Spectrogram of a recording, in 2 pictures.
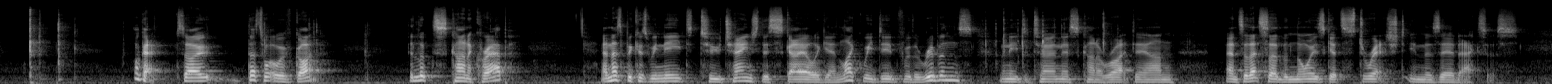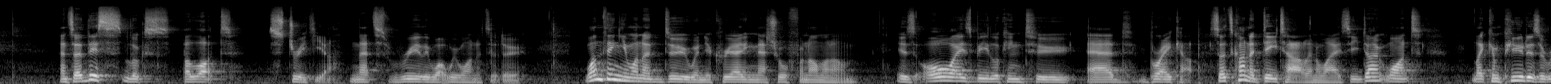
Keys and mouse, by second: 0.5 ctrl+space, 1.0 middle click, 1.6 shift+middle click, 2.2 middle click, 2.7 ctrl+middle click, 3.2 ctrl+middle click, 4.5 middle click, 5.6 ctrl+middle click, 6.6 middle click, 8.5 click, 16.3 middle click, 20.0 middle click, 20.6 ctrl+middle click.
